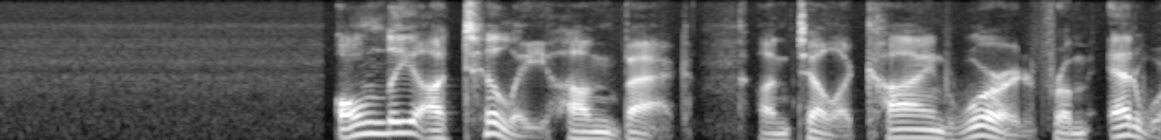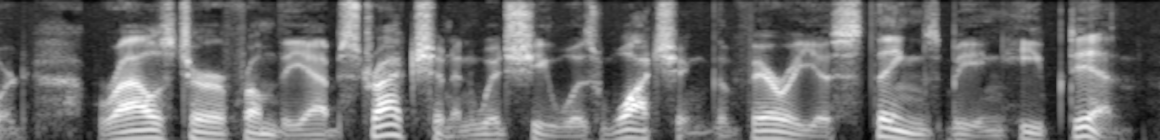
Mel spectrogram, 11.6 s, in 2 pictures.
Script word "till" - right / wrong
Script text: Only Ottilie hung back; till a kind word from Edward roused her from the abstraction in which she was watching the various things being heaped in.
wrong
